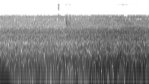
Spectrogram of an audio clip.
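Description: Steady outdoor background noise: an even rumble and hiss with no distinct events, dipping a little early on and swelling slightly toward the end.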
